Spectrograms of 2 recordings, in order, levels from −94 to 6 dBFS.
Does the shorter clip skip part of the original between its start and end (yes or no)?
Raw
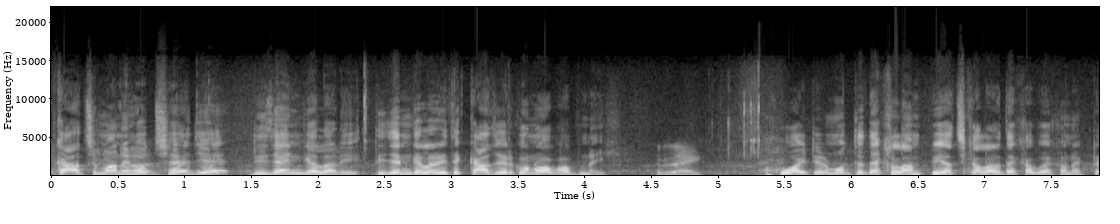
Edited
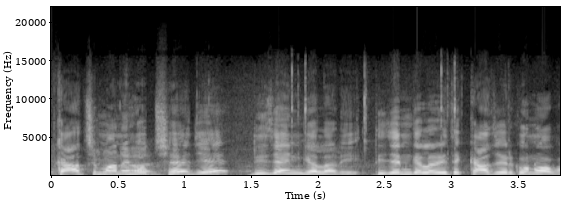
no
